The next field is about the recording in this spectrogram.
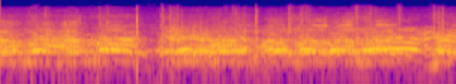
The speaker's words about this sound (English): Demonstrators could be heard shouting, "Iran out, out, Iraq is free," during intense clashes with security forces.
